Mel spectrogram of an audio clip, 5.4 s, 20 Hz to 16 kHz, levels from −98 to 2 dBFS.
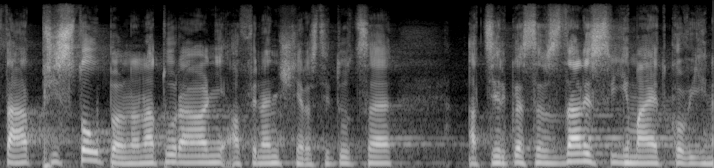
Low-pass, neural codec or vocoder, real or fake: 14.4 kHz; none; real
